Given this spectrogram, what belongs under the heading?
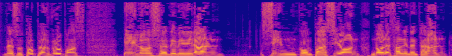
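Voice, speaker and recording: A man's voice: mid-range voice, no echo, highs cut off. A man preaching a sermon, reading verses and mimicking what people say in mocking voices. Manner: slow, emphatic preaching with mocking voiced quotes.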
